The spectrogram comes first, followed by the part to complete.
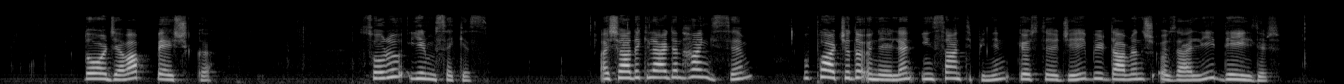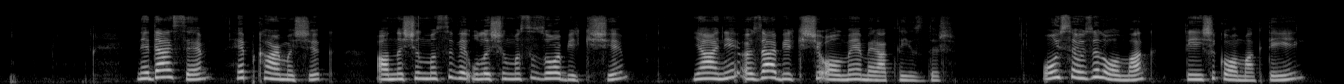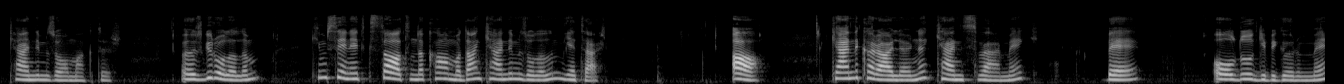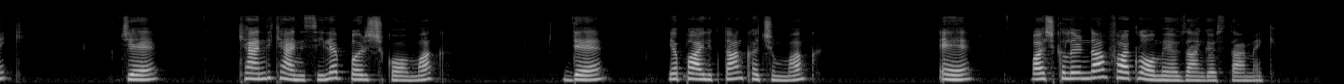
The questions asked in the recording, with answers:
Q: Aşağıdakilerden hangisi bu parçada önerilen insan tipinin göstereceği bir davranış özelliği değildir?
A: Doğru cevap E şıkkı.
